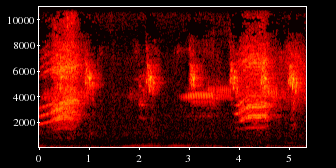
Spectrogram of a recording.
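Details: Brown-eared bulbul filmed with a Sony A7M3 and 200-600mm lens: two loud, harsh, raspy screeches about four seconds apart, with thin high chirps and a faint steady low hum between them.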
